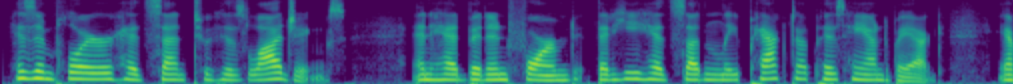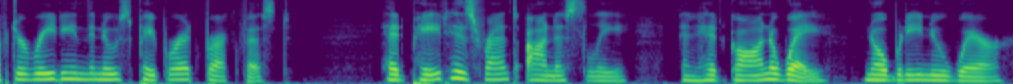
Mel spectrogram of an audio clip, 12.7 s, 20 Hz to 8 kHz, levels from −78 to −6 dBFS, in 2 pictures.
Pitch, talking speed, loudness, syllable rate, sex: 185 Hz, 180 wpm, -21 LUFS, 5.3 syllables/s, female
